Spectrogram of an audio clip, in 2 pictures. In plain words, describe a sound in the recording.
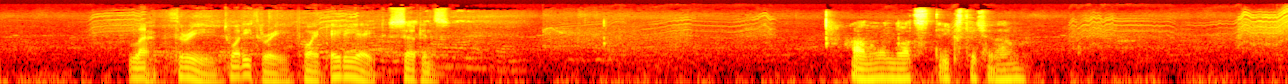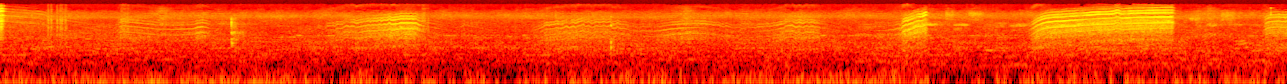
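A small electric motor whines, rising and falling in pitch.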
